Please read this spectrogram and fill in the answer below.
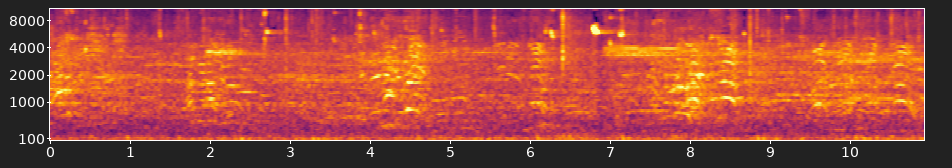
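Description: Indoor volleyball rally: athletic shoes squeaking on the court and the ball being struck, with one sharp hit about seven seconds in. Behind it is the steady chatter of a crowded, echoing hall.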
